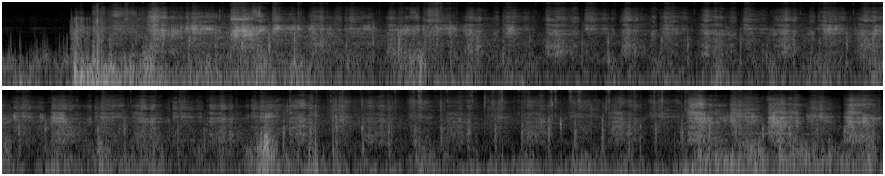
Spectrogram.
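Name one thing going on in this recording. A man breathes heavily while running.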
